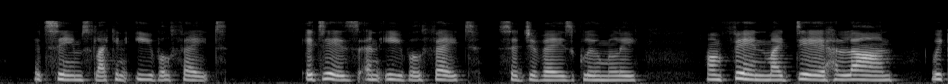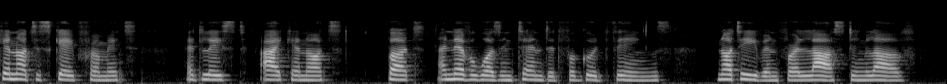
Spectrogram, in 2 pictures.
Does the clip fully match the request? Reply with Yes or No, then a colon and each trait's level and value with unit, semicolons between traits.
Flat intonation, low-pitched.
No: narrow, 1.9 semitones; high, 205 Hz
